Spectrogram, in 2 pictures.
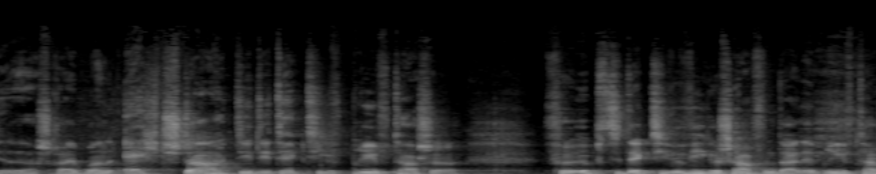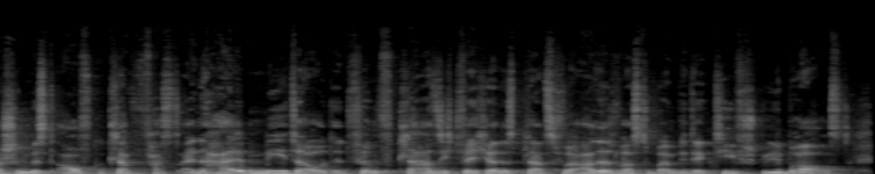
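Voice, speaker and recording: Noticeable background noise sits under a man's voice. He speaks at a fairly high pitch and a moderate pace. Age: 30s. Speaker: podcast host. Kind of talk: casual chat. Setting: home recording in high-ceilinged old flat. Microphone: poor mic, room echo.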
